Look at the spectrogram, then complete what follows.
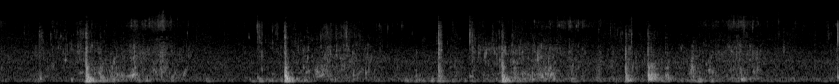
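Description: Canoe paddle strokes in calm lake water: a splash about every two seconds as the blade dips and pulls, with smaller splashes between.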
